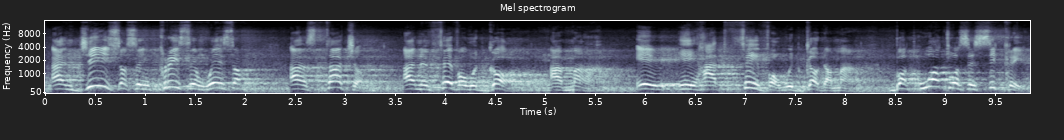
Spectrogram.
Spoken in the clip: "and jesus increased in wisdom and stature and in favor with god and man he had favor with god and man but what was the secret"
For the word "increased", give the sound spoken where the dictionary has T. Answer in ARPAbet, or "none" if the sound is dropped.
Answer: none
